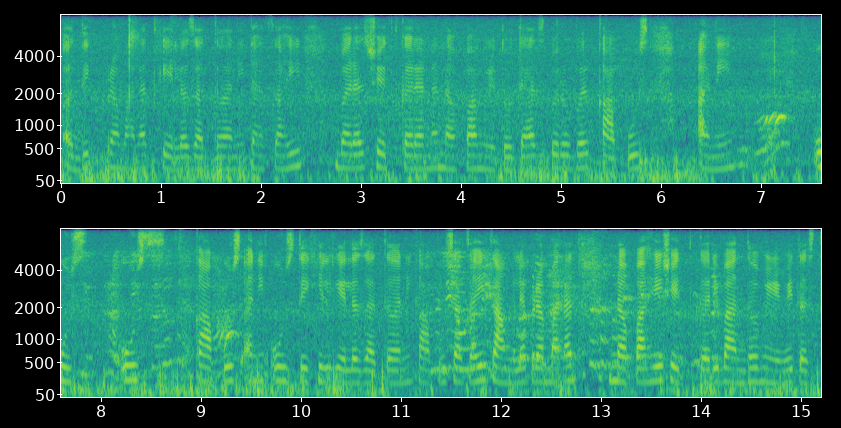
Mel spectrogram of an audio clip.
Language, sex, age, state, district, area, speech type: Marathi, female, 18-30, Maharashtra, Sindhudurg, rural, spontaneous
